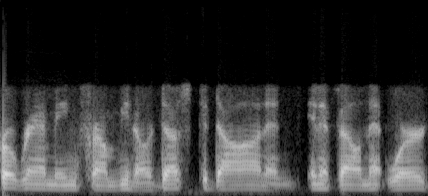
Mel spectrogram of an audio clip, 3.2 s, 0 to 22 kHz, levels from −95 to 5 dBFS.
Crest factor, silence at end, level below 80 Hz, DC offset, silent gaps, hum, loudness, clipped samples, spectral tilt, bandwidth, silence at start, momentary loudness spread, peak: 20 dB; 0 s; -70 dBFS; under 0.1%; none; none; -24 LUFS; under 0.1%; -8.5 dB/octave; 4 kHz; 0 s; 5 LU; -4 dBFS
